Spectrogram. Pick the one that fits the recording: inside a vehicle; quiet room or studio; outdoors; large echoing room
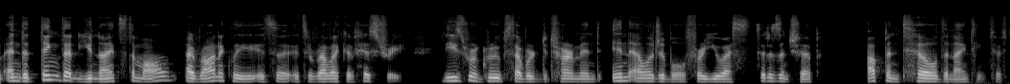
quiet room or studio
